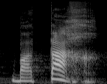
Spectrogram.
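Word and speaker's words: בטח: la palabra hebrea batak con b de burro y ch al final se pronuncia batas batas que significa descansar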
